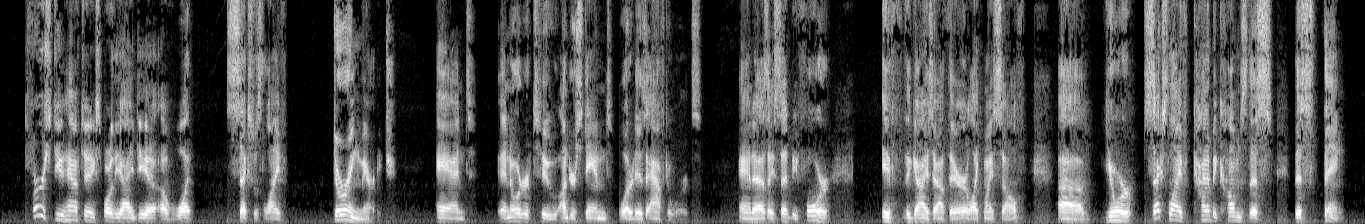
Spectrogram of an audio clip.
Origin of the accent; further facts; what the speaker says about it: Indiana, United States; moved away; I'm originally from Indiana. Our traffic was fine up there.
